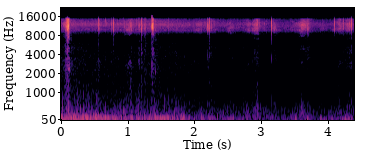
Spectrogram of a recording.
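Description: Very sharp handmade bushcraft knife whittling a piece of wood: scattered small scrapes and clicks of the blade taking shavings, over a low rumble that fades away over the first two seconds.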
